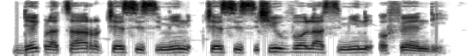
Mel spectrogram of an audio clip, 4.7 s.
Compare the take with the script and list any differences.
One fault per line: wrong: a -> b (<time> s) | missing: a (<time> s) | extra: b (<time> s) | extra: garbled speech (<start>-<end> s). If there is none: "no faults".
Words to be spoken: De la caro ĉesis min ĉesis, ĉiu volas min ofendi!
no faults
